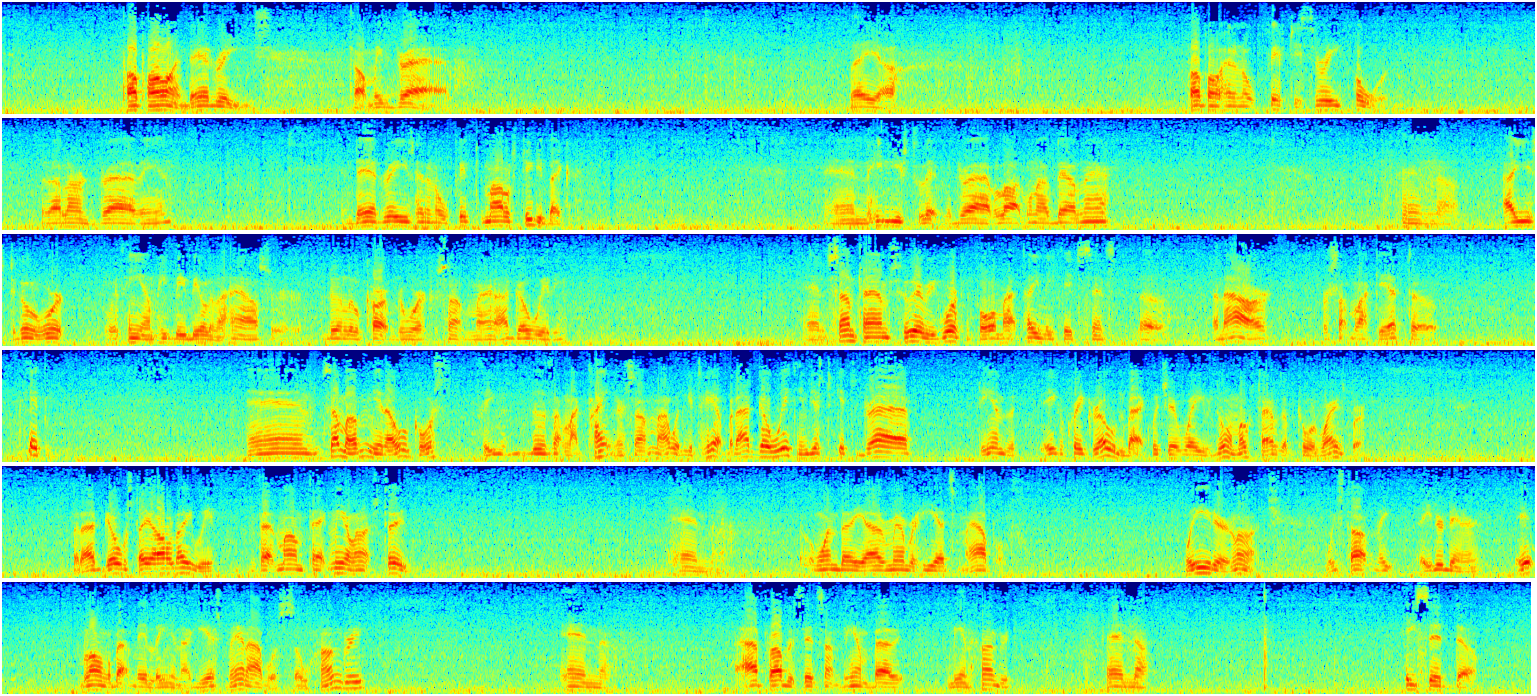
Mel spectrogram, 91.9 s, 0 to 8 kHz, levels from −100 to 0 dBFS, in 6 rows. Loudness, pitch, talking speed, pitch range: -20 LUFS, 105 Hz, 140 wpm, 95-115 Hz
